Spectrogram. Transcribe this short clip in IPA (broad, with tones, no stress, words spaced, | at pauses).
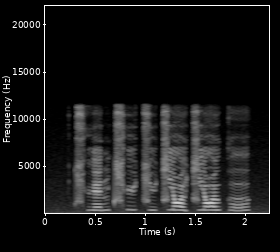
t͡ɕʰɥɛ˧˥nt͡ɕʰy˥ t͡ɕy˧˥t͡ɕjɑ˥˩ʊ̯ t͡ɕjɑ˥ʊ̯kɤ˧˥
